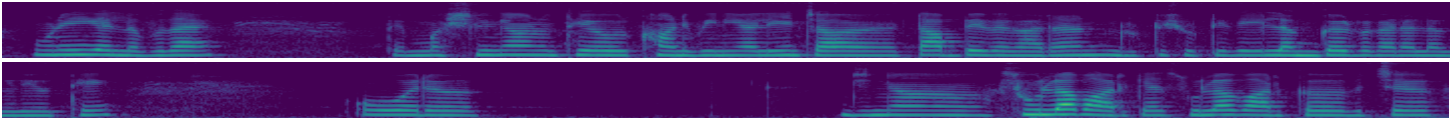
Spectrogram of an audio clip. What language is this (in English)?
Dogri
